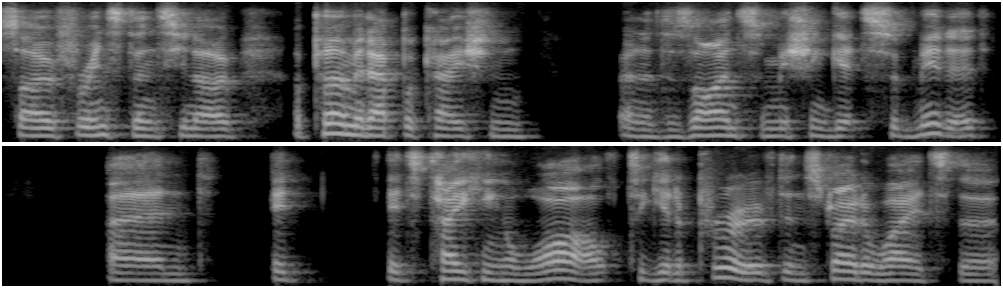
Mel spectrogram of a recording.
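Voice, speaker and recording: A man with an Australian accent talks at a moderate pace in a fairly high pitch and flat monotone, over a quiet background. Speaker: tech company founder presenting product. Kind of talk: webinar presentation. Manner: frequent fillers and restarts.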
